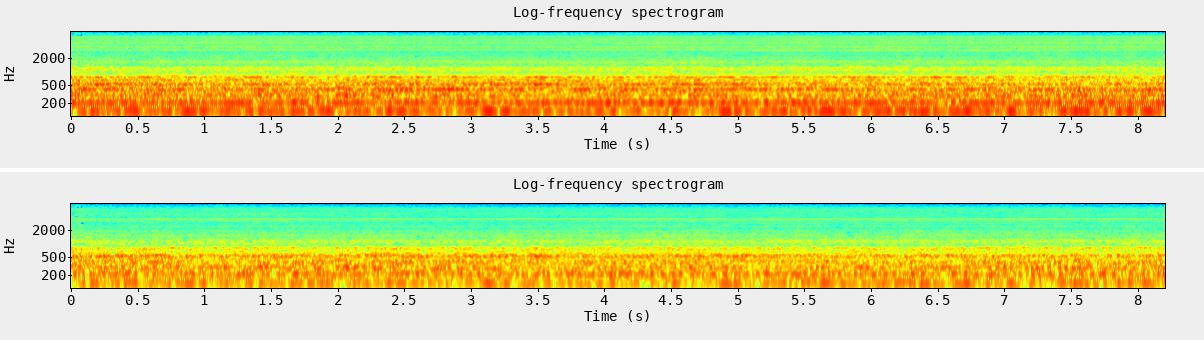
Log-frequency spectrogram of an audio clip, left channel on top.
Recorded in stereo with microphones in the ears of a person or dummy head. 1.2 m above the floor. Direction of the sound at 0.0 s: 80° left.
